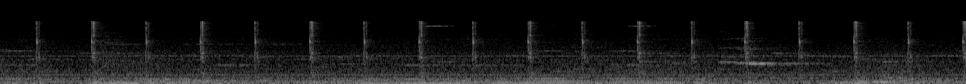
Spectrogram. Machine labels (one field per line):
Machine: valve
